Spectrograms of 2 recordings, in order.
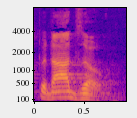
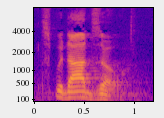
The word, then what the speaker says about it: spoudazo: And the way it's spelled in the English is S-P-O-U-D-A-Z-O. It's pronounced spudazo, spudazo.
